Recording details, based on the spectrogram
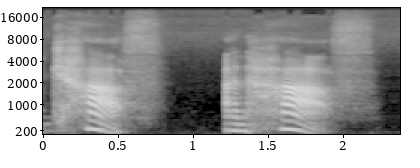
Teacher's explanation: The next silent L is before an F as in calf and half. We don't actually pronounce the L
